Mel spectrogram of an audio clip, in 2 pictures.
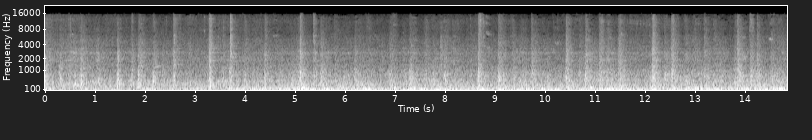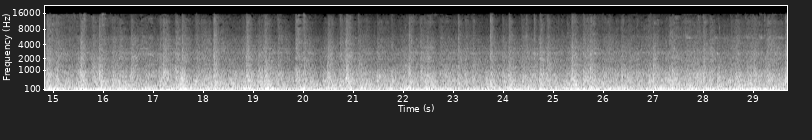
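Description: Awam Express passenger train running along the track: a steady low rumble with frequent sharp clicks of the wheels crossing rail joints.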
